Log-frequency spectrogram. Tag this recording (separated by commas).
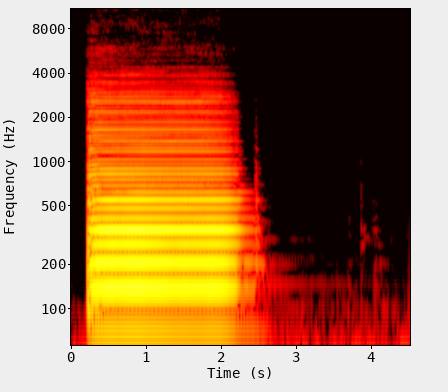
Musical instrument, Bowed string instrument, Music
